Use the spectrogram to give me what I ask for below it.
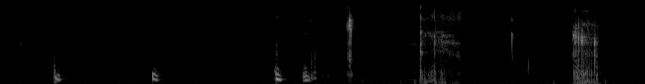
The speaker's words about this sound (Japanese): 先ほどの濃厚プリプリラーメンいただきますね。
